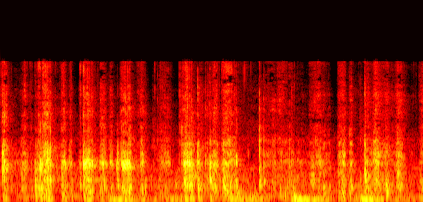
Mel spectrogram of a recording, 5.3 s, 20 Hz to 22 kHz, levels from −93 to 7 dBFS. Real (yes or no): yes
